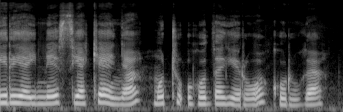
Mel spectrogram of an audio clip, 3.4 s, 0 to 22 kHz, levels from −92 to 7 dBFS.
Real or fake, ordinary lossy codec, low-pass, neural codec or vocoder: fake; none; 19.8 kHz; vocoder, 44.1 kHz, 128 mel bands every 512 samples, BigVGAN v2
